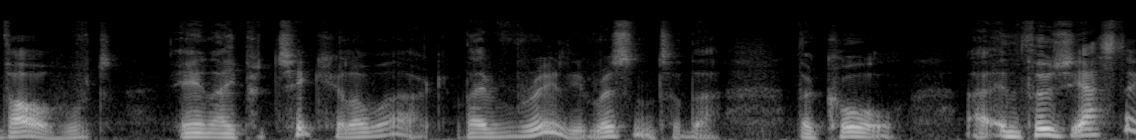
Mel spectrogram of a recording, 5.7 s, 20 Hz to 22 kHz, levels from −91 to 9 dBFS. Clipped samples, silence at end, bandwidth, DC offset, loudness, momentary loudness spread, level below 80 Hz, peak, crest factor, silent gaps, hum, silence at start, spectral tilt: under 0.1%; 0 s; 12 kHz; under 0.1%; -28 LUFS; 17 LU; -58 dBFS; -8 dBFS; 18 dB; none; none; 0 s; -7.5 dB/octave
